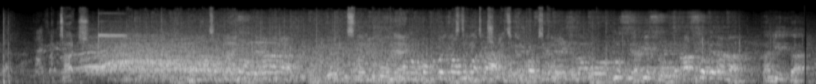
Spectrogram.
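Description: A large crowd cheers and roars outdoors.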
